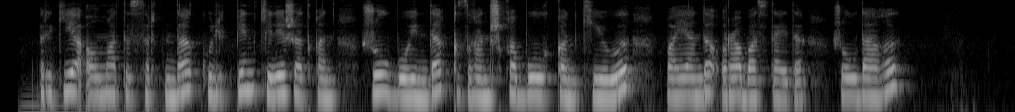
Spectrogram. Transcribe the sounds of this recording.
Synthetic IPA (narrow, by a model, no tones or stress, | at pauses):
bɪɾɡʲe̞ʔɑlˠmɑt̪əsəɾt̪ənd̪ɑkʲʰɵlɪk̚pe̞ŋkʲʰe̞le̞ʒɑt̪qɑnʒ̥o̞lˠbo̞jənd̪ɑqʰəzʁɑnəʃqɑbulˠəqːɑŋkʲʰjewɪb̥ɑjɑnd̪əʔʊɾɑbɑst̪ɑjd̪əʒ̥o̞lˠd̪ɑʁə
